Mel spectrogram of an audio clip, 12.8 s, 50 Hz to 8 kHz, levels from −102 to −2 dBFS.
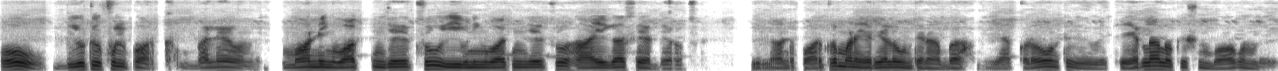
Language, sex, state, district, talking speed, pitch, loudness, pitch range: Telugu, male, Andhra Pradesh, Guntur, 130 wpm, 115 Hz, -19 LUFS, 110-125 Hz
